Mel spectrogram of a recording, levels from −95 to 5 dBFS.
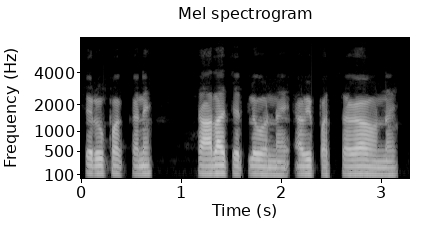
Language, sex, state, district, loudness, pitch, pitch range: Telugu, male, Telangana, Mahabubabad, -22 LUFS, 115 Hz, 110-120 Hz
